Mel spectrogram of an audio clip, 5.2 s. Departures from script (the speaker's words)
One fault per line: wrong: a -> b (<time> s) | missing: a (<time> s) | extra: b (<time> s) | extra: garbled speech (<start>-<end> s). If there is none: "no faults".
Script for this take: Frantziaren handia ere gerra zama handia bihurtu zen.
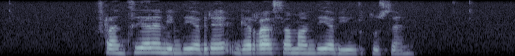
no faults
